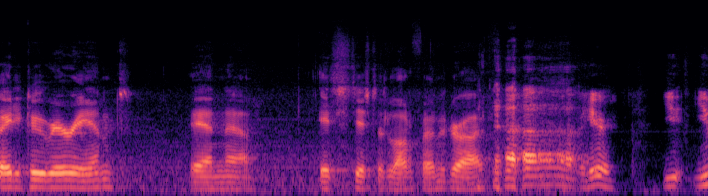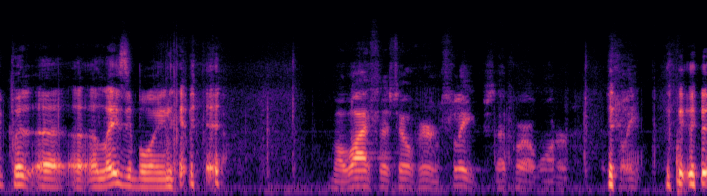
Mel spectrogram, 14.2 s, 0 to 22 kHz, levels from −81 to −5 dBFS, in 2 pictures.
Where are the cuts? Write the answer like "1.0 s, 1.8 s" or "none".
5.8 s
